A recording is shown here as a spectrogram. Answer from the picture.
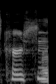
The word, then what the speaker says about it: Kirsten: I've spent my whole life getting called all the other things besides Kirsten.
